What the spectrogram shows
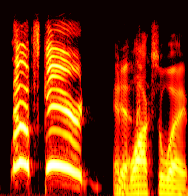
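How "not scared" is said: put-on very high, loud, boyish schoolboy voice. Retelling a wrestling segment, quoting the line in a high-pitched schoolboy voice. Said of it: "Brock voice".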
